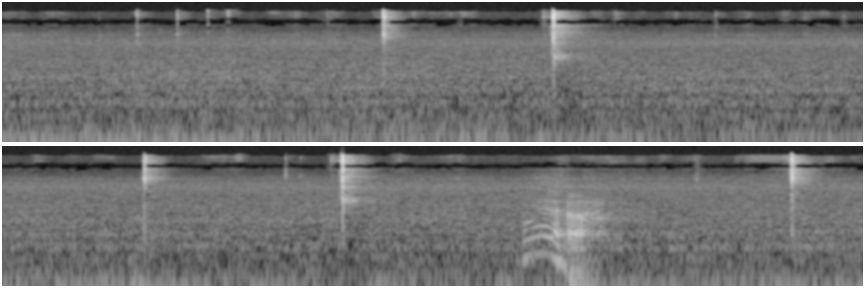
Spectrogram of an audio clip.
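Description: Fox Knives Baby Core mini liner lock folding knife being opened and closed by hand: four sharp metallic clicks, a second or so apart, as the blade snaps open and shut.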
